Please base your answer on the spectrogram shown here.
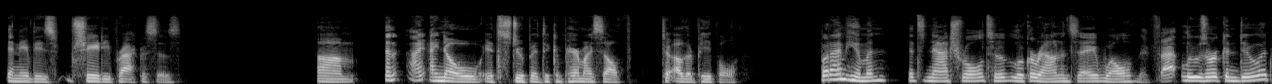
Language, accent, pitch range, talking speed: English, American, 125-155 Hz, 165 wpm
